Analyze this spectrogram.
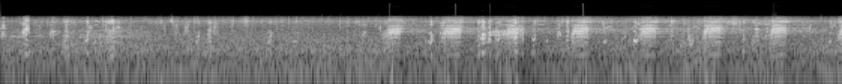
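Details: Group of ducks quacking and talking: a quieter, scattered stretch gives way to a busier run of raspy quacks overlapping in irregular clusters against a hissy background.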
